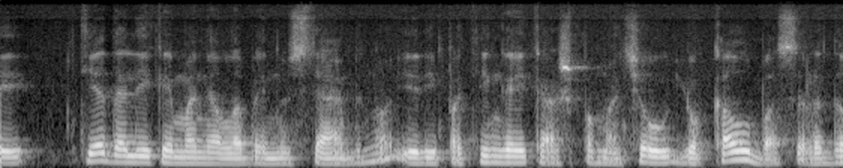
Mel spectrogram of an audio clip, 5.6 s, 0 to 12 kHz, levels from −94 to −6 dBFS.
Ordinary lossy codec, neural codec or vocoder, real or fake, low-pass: Opus, 32 kbps; none; real; 10.8 kHz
